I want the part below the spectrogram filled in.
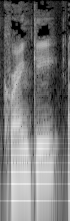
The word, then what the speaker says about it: Kroenke: The guy, the owner's name, I believe is pronounced Kroenke, Stan Kroenke, Kroenke.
